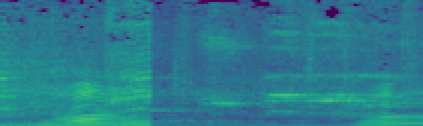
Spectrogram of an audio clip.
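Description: Rooster crowing: a short call that rises and falls in pitch and cuts off abruptly a little before a second in, then another crow near the end.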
